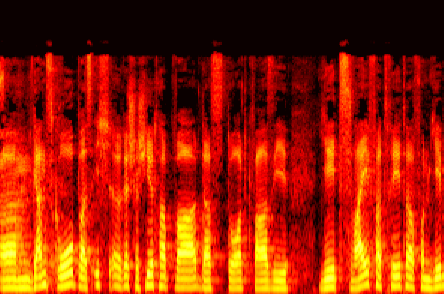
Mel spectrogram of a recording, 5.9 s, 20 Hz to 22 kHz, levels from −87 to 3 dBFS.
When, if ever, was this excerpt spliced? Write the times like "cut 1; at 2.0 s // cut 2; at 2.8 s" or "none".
none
